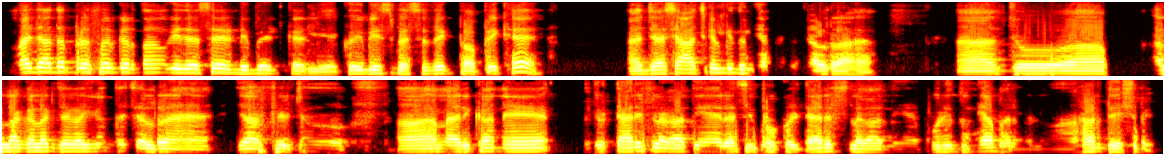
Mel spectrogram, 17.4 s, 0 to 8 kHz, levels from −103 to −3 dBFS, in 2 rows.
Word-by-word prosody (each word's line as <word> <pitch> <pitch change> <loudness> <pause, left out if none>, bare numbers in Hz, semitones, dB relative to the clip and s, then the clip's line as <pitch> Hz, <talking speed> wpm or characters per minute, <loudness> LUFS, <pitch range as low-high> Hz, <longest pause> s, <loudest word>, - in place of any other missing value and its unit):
मैं 170 - +5
ज़्यादा 185 +1 +3
प्रेफ़र 170 +1 +2
करता 165 -1 -1
हूँ 165 0 -10
कि 160 - +5
जैसे 155 +1 +3
डिबेट 135 0 +1
कर - - 0
लिए, 100 0 -4
कोई 135 -1 +3
भी 135 - +4
स्पेसिफ़िक 125 0 -1
टॉपिक 115 - 0
है 195 - +5 0.8
अ, 115 - +1
जैसे 135 +2 +1
आजकल 155 +2 +1
की 160 - +1
दुनिया 150 -1 -3
में - - -46
जो 125 - -2
चल 115 - 0
रहा 100 -3 +1
है। - - -3 0.7
अ, 115 0 0
जो 120 0 +3 0.3
अ, 115 0 +2 0.4
अलग-अलग 140 +2 +3
जगह 140 0 +3
युद्ध 140 0 -9
चल 125 - +3
रहे 125 -1 +2
हैं 115 -1 -7 0.2
या 125 0 +3
फिर 130 -1 0
जो 130 0 -12 0.4
अ, 115 - -6
अमेरिका 125 +3 +1
ने 130 - +2 0.6
जो 125 - -1
टैरिफ 140 +3 +2
लगा 125 -3 +4
दिए 125 - -2
हैं 125 - -2
रेसिप्रोकल 120 +1 0
टैरिफ 120 +3 +2
लगा 115 -1 +1
दिए 115 0 -22
हैं, 115 - -20
पूरी 120 +1 -2
दुनिया 140 +5 0
भर 115 - -8
में 105 - -32 0.3
अ, - - -3
हर 130 0 +2
देश 110 - -3
भी। - - -8
130 Hz, 200 wpm, -13 LUFS, 120-145 Hz, 0.8 s, मैं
